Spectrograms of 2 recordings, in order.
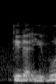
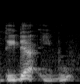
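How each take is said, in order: First: Both words run together as one phrase. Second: 'Ibu' is set off as a separate phrase. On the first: The noun itself is being negated. "intonasinya tidak ibu" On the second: The listener is being addressed politely. "Kalau yang kedua itu artinya ibu ini sebagai sapaan"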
